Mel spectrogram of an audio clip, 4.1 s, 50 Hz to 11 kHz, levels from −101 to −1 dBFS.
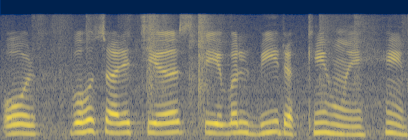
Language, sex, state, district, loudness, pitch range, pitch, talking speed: Hindi, female, Punjab, Pathankot, -13 LUFS, 205-230 Hz, 225 Hz, 130 wpm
